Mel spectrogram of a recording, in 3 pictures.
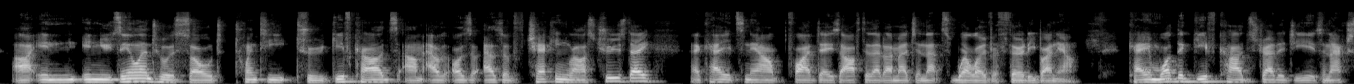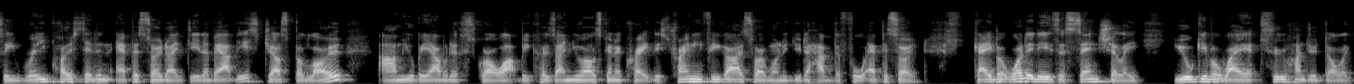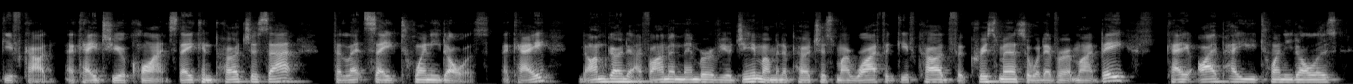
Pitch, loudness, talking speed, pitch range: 105 Hz, -18 LUFS, 210 wpm, 100-115 Hz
